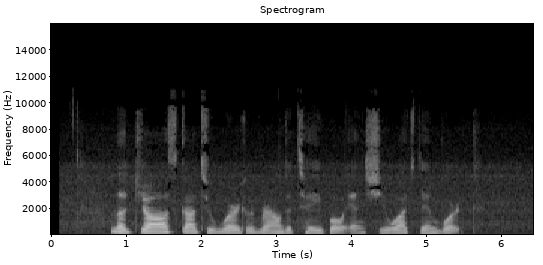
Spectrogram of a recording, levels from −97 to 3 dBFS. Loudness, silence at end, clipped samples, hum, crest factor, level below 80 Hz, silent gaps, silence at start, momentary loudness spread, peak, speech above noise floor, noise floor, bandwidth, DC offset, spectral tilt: -31 LUFS; 1 s; under 0.1%; none; 22 dB; -78 dBFS; none; 0.8 s; 12 LU; -12 dBFS; 33 dB; -64 dBFS; 10 kHz; under 0.1%; -6 dB/octave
